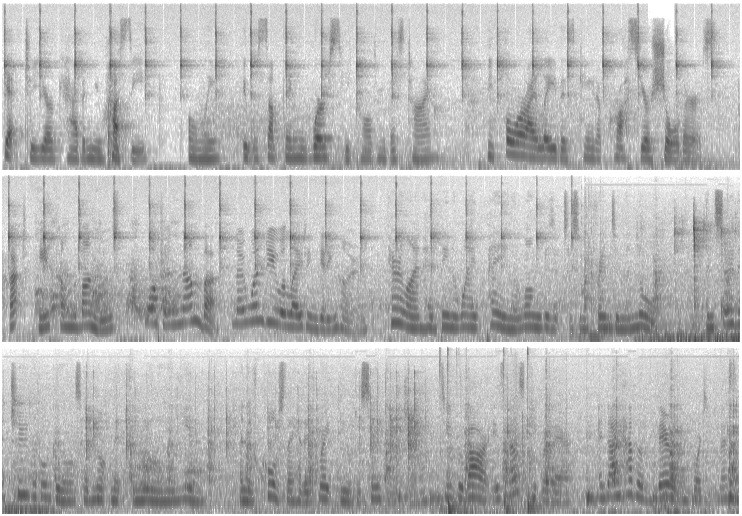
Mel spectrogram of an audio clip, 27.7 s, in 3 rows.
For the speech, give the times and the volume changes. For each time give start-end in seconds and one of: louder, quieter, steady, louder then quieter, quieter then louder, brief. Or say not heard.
0.0-27.6 steady.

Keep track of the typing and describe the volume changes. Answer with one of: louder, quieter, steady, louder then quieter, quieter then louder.
quieter then louder.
